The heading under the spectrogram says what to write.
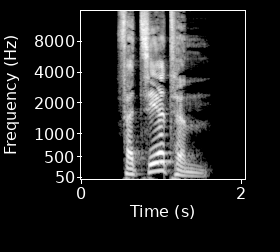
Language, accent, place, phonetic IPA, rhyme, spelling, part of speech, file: German, Germany, Berlin, [fɛɐ̯ˈt͡seːɐ̯təm], -eːɐ̯təm, verzehrtem, adjective, De-verzehrtem.ogg
- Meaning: strong dative masculine/neuter singular of verzehrt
